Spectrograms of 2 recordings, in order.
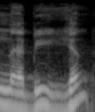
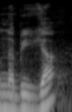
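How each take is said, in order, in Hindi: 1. शब्द 'न' की आवाज़ से खत्म होता है। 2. शब्द लंबे स्वर से खत्म होता है।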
